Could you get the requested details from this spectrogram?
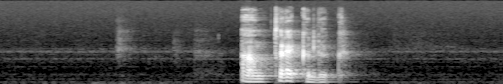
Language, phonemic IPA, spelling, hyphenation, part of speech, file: Dutch, /ˌaːnˈtrɛ.kə.lək/, aantrekkelijk, aan‧trek‧ke‧lijk, adjective, Nl-aantrekkelijk.ogg
- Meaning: attractive, beautiful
